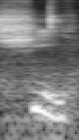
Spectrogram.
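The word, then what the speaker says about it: sidhe: have the c the she is spelled s-i-d-h-e but it's pronounced she apparently so what we're gonna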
